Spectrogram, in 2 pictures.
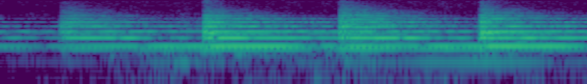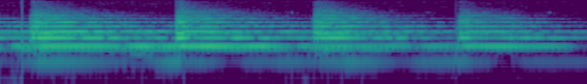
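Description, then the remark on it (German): A church bell tolls steadily, about eight evenly spaced strikes roughly a second apart, each ringing out with a rich, sustained hum that overlaps the next. Loud and clear, with no voices. “Ein Glockenklang erschallt in seinen Ohren.”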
